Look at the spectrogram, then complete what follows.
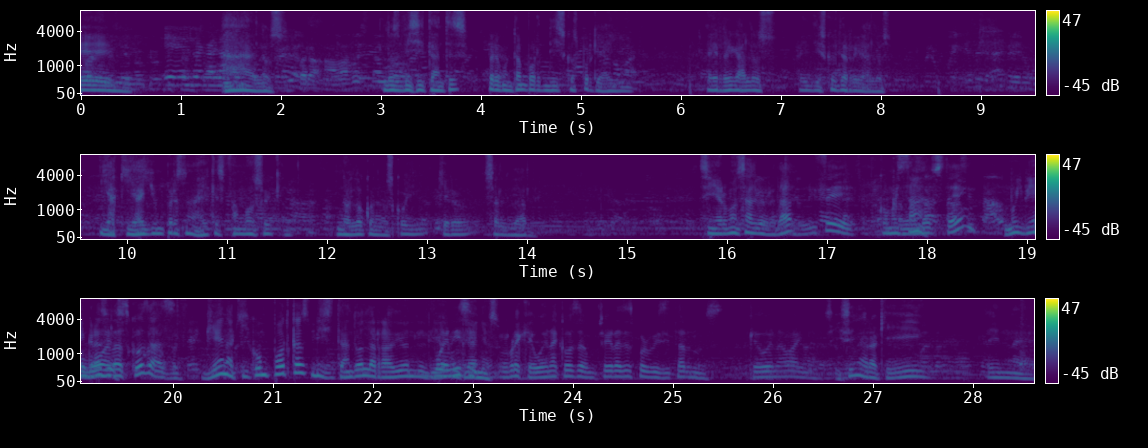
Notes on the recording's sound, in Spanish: Podcast grabado en directo en el cumpleaños 77 de la radio pública en Colombia.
